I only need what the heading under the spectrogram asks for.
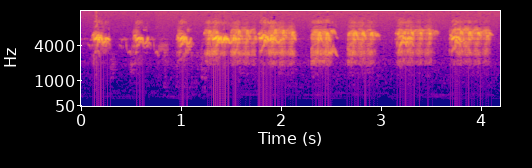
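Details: Common starling (Sturnus vulgaris) giving a series of about nine harsh, high, buzzy rattling bursts, each roughly a quarter to half a second long, repeated in quick succession with brief gaps.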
